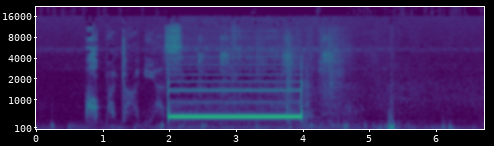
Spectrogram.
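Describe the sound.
A single loud, steady telephone ringing tone sounds for about two seconds as an outgoing call is placed near midnight, clear, with faint murmuring voices and soft background noise before and after it.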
